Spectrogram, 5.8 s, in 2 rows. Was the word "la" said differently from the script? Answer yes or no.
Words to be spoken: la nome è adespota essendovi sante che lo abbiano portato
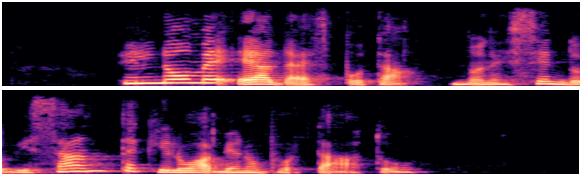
yes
